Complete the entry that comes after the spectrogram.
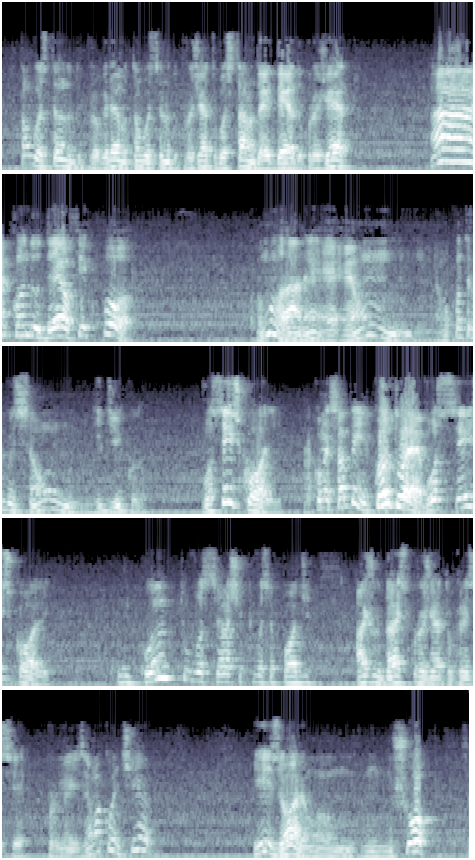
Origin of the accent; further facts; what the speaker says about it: Sorocaba, São Paulo, Brazil; lá de Sorocaba, minha terra, Sorocaba.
